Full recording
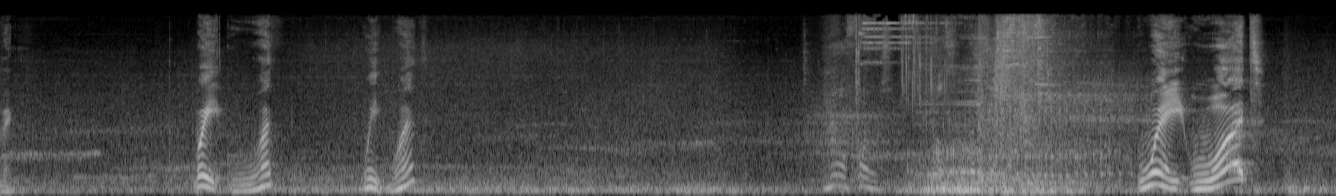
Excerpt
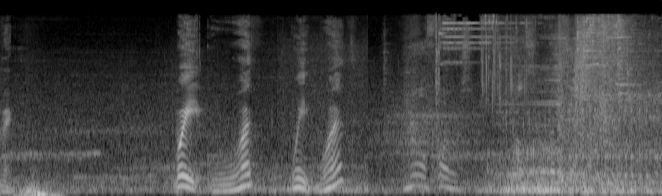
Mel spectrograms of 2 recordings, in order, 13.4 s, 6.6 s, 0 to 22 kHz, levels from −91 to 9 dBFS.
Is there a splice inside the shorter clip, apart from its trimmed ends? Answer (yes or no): yes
